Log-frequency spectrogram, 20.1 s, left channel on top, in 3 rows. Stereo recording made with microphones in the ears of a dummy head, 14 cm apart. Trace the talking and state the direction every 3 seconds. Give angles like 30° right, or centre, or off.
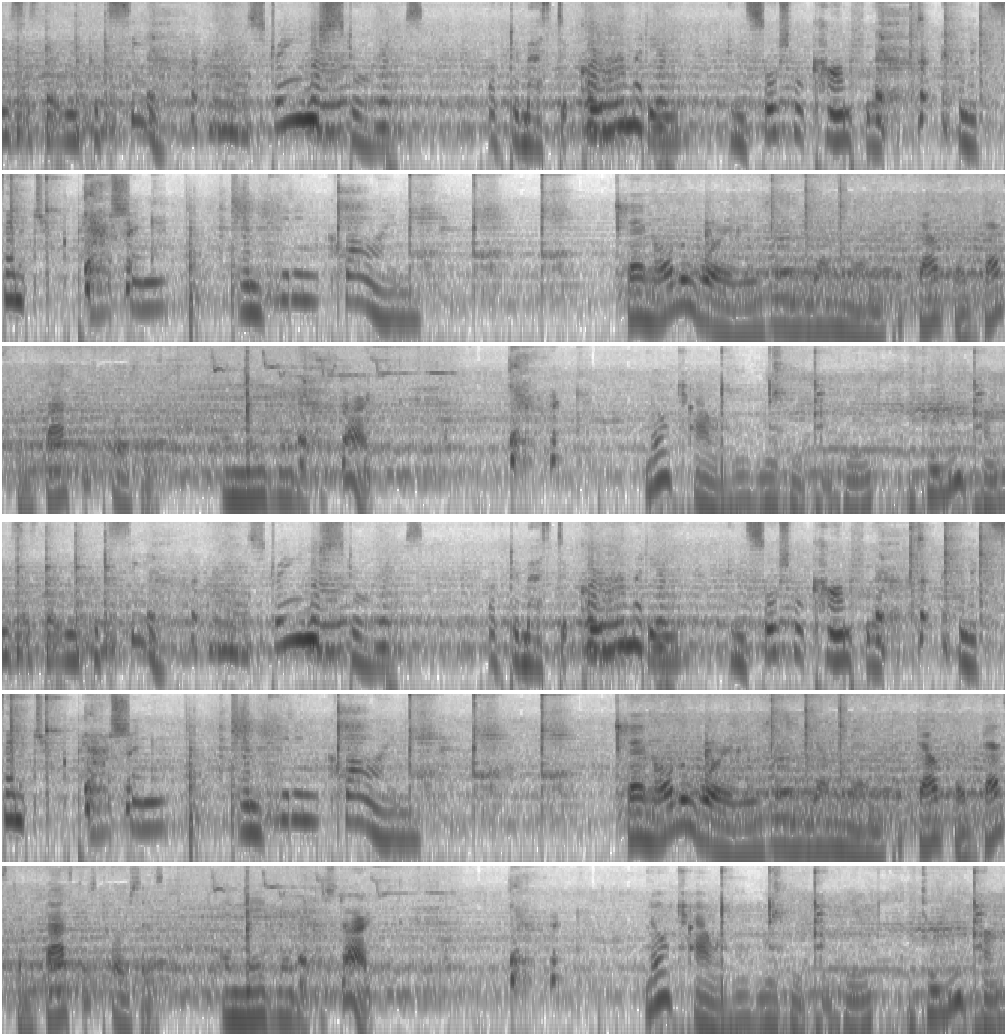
50° left, 20° left, 10° right, 30° right, 50° right, 50° right, 60° right.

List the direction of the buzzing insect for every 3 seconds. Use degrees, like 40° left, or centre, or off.
30° left, 10° left, 20° right, 30° right, 10° left, 20° left, 20° left.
